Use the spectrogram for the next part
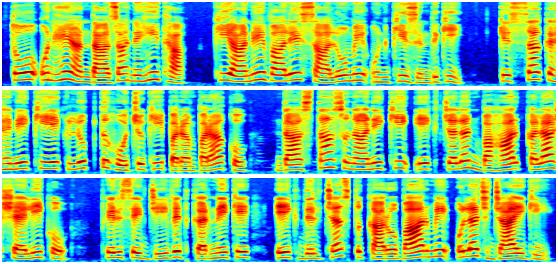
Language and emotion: Hindi, neutral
